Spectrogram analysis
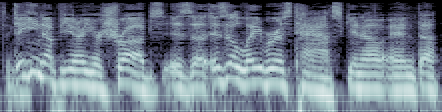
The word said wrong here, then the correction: laborious: Laborious. – Laborious. – You got the accent on the wrong syllable.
